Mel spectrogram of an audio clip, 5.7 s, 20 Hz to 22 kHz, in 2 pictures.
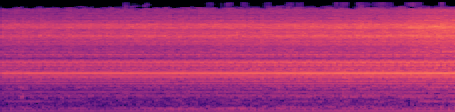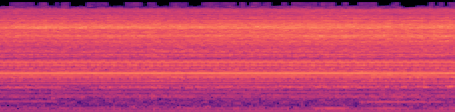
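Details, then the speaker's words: Original CM5616 MFM hard drive (256 cylinders, 6 heads) in a Convergent AWS Turbo 200/266 booting CTOS: steady high whine with rapid ratcheting head-seek clatter about three times a second; sounds unhealthy, but the drive still boots. "we've got the original cm 5616 in here and it's not sounding so good but heck yeah that really doesn't sound good"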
